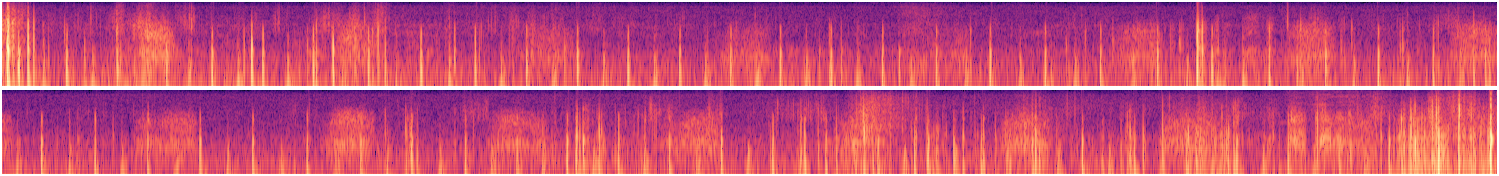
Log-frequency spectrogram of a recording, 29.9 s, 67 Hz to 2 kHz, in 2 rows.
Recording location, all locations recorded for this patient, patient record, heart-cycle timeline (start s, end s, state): mitral valve (MV)
aortic valve (AV)+pulmonary valve (PV)+tricuspid valve (TV)+mitral valve (MV)
#Age: Child
#Sex: Male
#Height: 92.0 cm
#Weight: 14.9 kg
#Pregnancy status: False
#Murmur: Absent
#Murmur locations: nan
#Most audible location: nan
#Systolic murmur timing: nan
#Systolic murmur shape: nan
#Systolic murmur grading: nan
#Systolic murmur pitch: nan
#Systolic murmur quality: nan
#Diastolic murmur timing: nan
#Diastolic murmur shape: nan
#Diastolic murmur grading: nan
#Diastolic murmur pitch: nan
#Diastolic murmur quality: nan
#Outcome: Normal
#Campaign: 2014 screening campaign
0.00	4.96	unannotated
4.96	5.08	S1
5.08	5.22	systole
5.22	5.32	S2
5.32	5.48	diastole
5.48	5.60	S1
5.60	5.74	systole
5.74	5.82	S2
5.82	6.00	diastole
6.00	6.10	S1
6.10	6.24	systole
6.24	6.34	S2
6.34	6.50	diastole
6.50	6.60	S1
6.60	6.76	systole
6.76	6.84	S2
6.84	7.02	diastole
7.02	7.12	S1
7.12	7.26	systole
7.26	7.36	S2
7.36	7.52	diastole
7.52	7.64	S1
7.64	7.76	systole
7.76	7.86	S2
7.86	8.02	diastole
8.02	8.12	S1
8.12	8.26	systole
8.26	8.36	S2
8.36	8.54	diastole
8.54	8.64	S1
8.64	8.78	systole
8.78	8.88	S2
8.88	9.06	diastole
9.06	9.18	S1
9.18	9.32	systole
9.32	9.42	S2
9.42	9.60	diastole
9.60	9.72	S1
9.72	9.86	systole
9.86	9.96	S2
9.96	10.16	diastole
10.16	10.26	S1
10.26	10.42	systole
10.42	10.52	S2
10.52	10.72	diastole
10.72	10.82	S1
10.82	10.98	systole
10.98	11.06	S2
11.06	11.30	diastole
11.30	11.38	S1
11.38	11.52	systole
11.52	11.60	S2
11.60	11.84	diastole
11.84	29.90	unannotated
